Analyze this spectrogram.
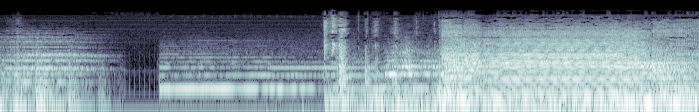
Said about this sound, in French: J'espère qu'elle va démarrer sans problème.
